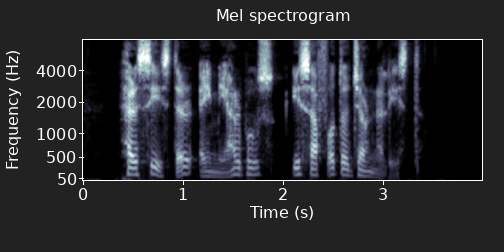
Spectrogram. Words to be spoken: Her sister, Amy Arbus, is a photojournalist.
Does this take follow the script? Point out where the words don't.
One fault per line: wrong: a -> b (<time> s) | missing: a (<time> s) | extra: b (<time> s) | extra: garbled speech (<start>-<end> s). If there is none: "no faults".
no faults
